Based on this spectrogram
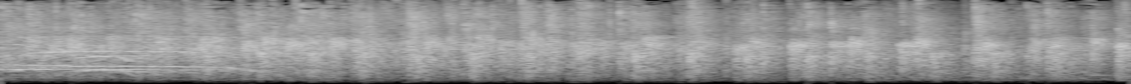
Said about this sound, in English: but let's give them a clap anyway.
